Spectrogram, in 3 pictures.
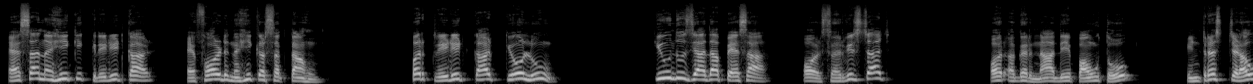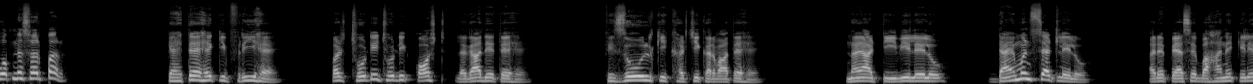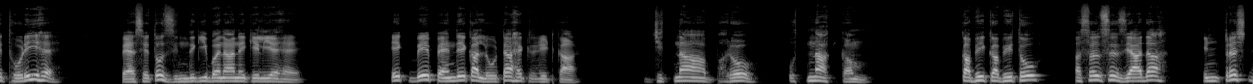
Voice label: promo hindi; lic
